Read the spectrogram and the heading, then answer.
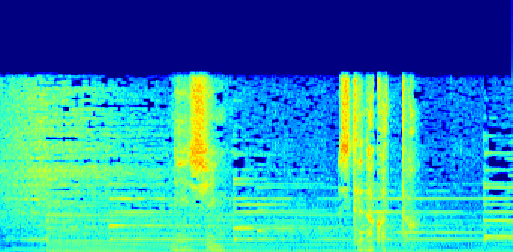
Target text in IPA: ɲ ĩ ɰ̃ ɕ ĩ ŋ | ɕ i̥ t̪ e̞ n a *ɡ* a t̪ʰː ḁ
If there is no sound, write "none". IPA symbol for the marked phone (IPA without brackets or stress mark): k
